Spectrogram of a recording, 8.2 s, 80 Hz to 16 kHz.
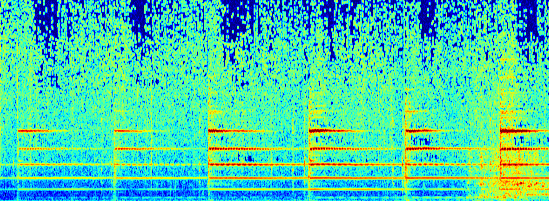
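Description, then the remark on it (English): A clock strikes eight o'clock with slow, evenly spaced chimes, each ringing on with a bright metallic hum. A steady ticking runs quietly underneath, and a voice begins faintly near the end. “Oh, heck, 8 o'clock, and I'm still at it.”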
